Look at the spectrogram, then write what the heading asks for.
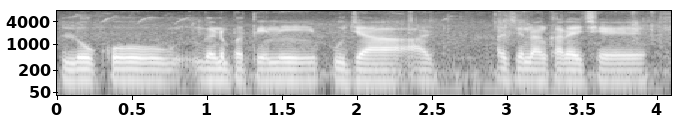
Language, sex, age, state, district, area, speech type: Gujarati, male, 18-30, Gujarat, Narmada, rural, spontaneous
